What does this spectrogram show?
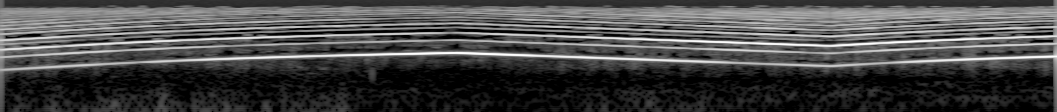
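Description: Electronic police-siren wail: a slow rise in pitch for about three seconds, a fall for about three, then rising again near the end.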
